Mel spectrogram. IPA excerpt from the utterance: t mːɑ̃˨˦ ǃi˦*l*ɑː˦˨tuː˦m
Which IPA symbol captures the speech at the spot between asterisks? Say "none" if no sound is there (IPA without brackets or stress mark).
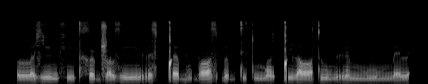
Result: l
